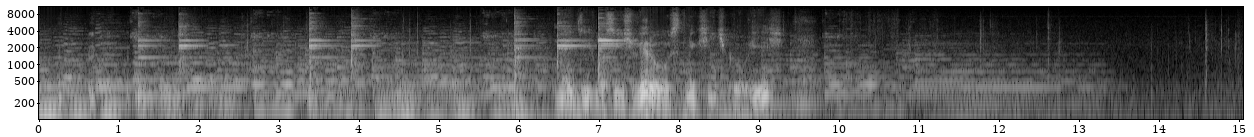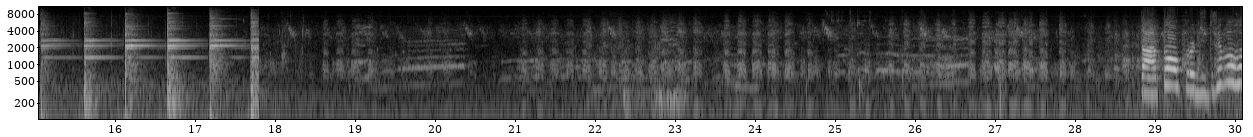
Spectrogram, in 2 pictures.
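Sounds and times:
geese honking: 0.0s - 13.3s, 18.5s - 29.8s
ringing metallic strikes: 1.2s - 8.4s, 15.1s - 17.8s.

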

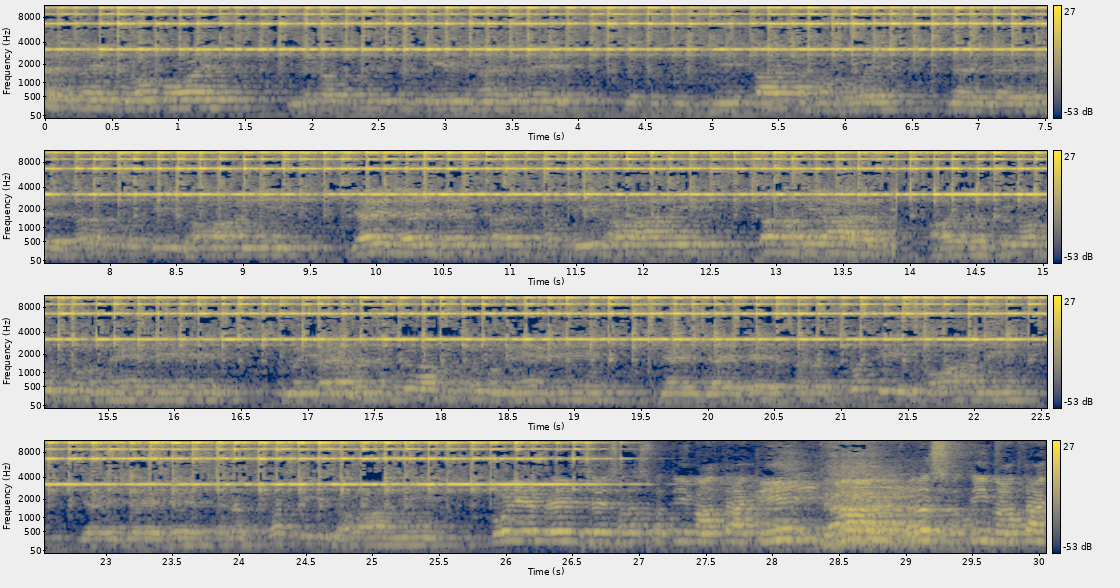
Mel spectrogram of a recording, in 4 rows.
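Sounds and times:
bell ringing: 0.0s - 27.1s
group of voices singing: 0.0s - 30.0s.

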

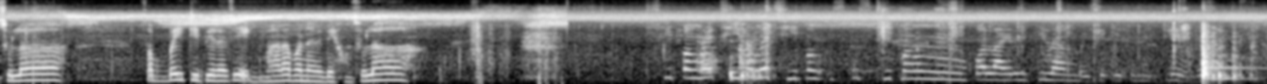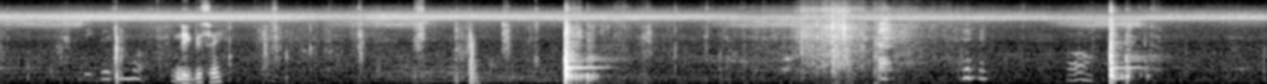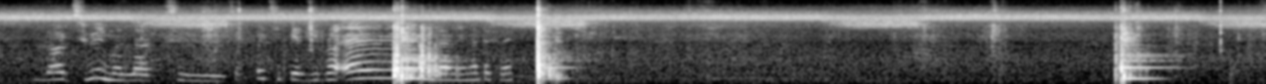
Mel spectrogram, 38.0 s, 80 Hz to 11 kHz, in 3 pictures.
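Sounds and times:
insects chirring: 0.0s - 38.0s
faint rustles: 19.0s - 22.4s.

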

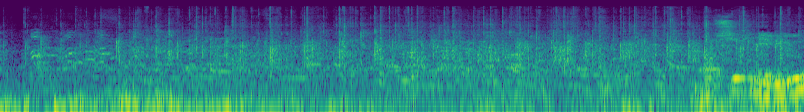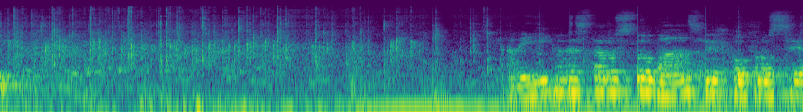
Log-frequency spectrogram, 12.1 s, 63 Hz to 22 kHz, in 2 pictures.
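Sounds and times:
crowd applauding: 0.0s - 10.2s.

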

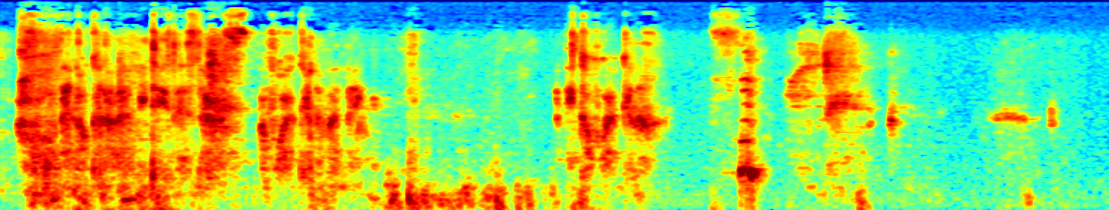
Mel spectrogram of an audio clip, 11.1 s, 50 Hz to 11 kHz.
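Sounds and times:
woman whispering: 0.3s - 4.2s, 4.9s - 6.7s, 7.8s - 8.8s.

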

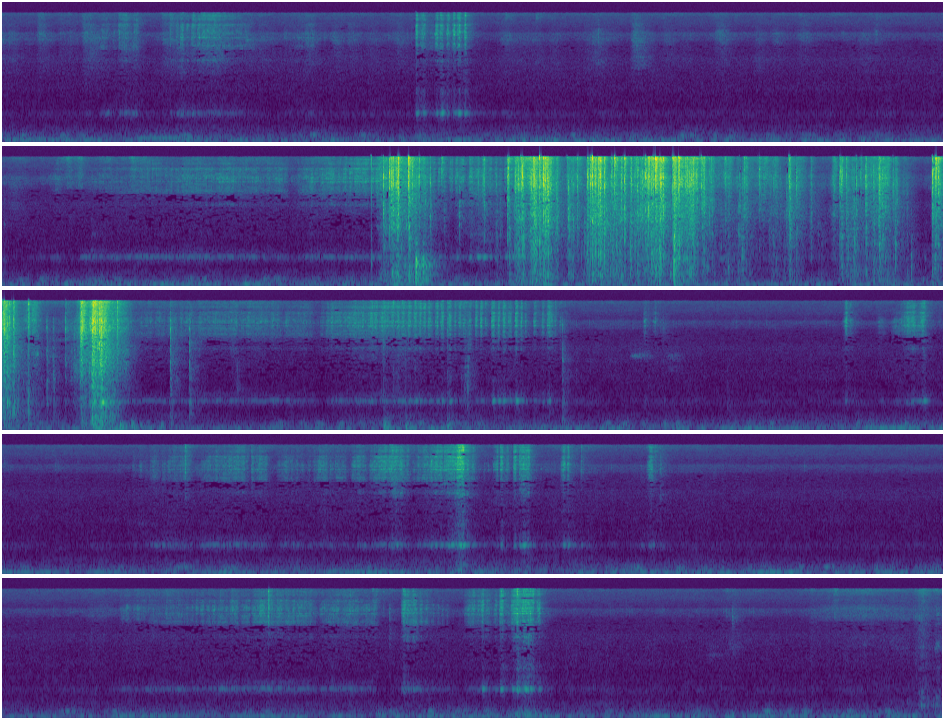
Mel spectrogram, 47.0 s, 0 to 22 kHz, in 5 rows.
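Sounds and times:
material crinkling and tearing: 13.1s - 20.8s.

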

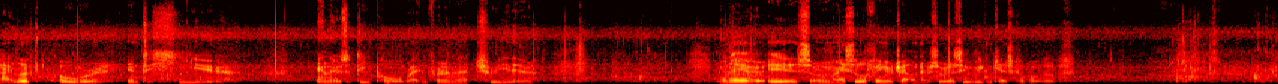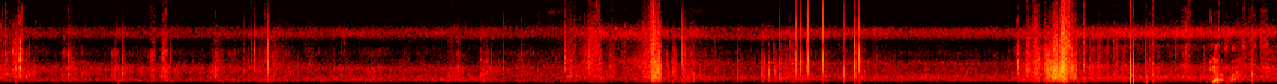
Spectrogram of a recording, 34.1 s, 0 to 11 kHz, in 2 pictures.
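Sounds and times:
faint high-pitched hiss: 0.0s - 34.0s
footsteps crunching on leaves: 15.4s - 28.0s, 30.6s - 33.0s.

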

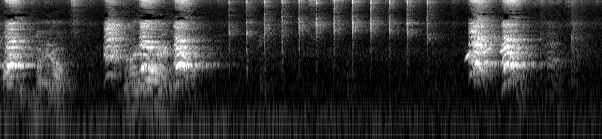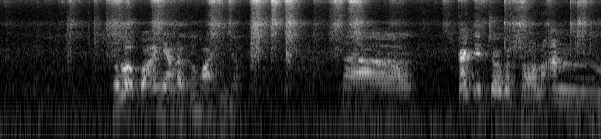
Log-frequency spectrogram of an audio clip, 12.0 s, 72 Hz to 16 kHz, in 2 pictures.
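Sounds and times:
puppy barking: 0.0s - 2.3s, 4.6s - 5.6s
faint repeated clicks: 2.2s - 4.5s.

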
